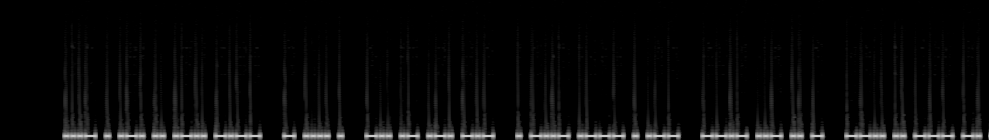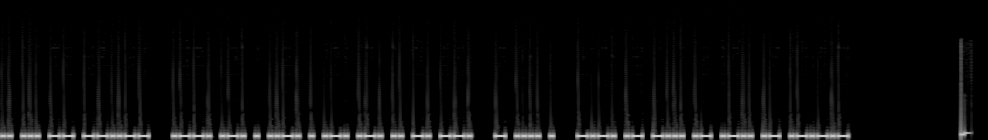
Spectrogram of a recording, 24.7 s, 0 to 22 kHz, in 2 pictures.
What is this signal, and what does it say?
Morse code, heard as a keyed tone, about 28 wpm, 700 Hz. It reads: VERILY THE DARK EXJEW QUIT ZIONISM, PREFERRING THE CABALA.
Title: Pangram Challenge v2 - 28wpm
